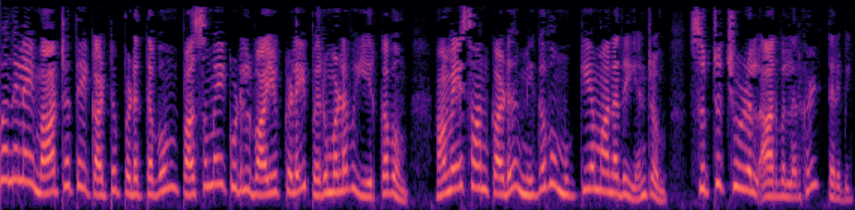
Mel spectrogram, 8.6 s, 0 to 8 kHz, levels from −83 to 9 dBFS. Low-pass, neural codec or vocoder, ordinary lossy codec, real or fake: 7.2 kHz; none; MP3, 32 kbps; real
